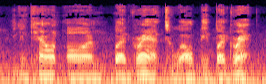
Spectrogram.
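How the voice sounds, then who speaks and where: Very deep, low male voice, dry with no echo, amid noticeable background noise. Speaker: sports commentator vlogger. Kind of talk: commentary. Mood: warm, reflective tribute. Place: car. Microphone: phone near.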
